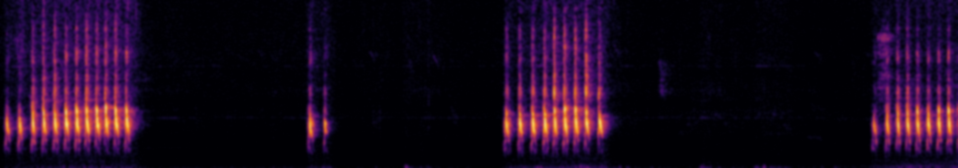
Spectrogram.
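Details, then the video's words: Kapas tembak, or golden-bellied gerygone, singing as training material for other birds. Bursts of fast, high, ringing repeated notes recur every few seconds, with one brief two-note fragment and faint clicks between them. "SUARA KAPAS TEMBAK"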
